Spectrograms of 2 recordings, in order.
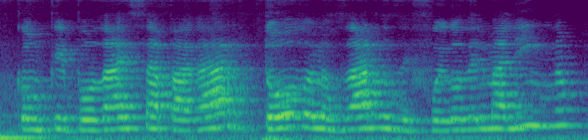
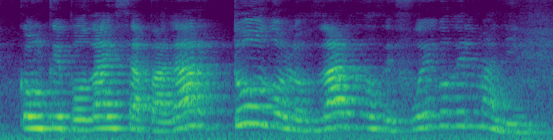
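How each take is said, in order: No difference in how they are said.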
